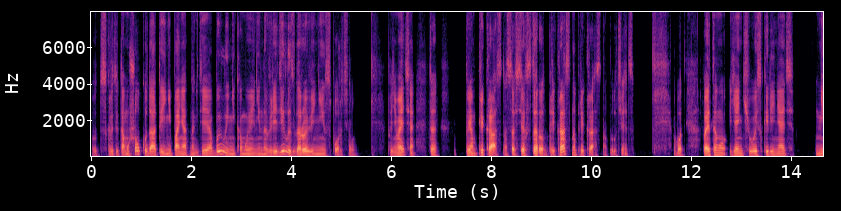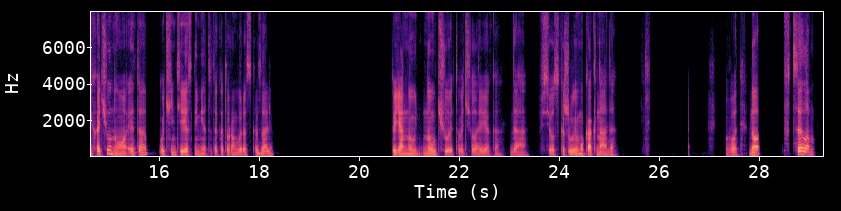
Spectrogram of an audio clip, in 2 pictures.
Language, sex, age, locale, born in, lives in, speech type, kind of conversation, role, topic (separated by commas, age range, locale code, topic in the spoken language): Russian, male, 45-49, ru-RU, Ukraine, United States, conversation, unstructured, none, Почему так трудно заставить человека отказаться от вредных привычек?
